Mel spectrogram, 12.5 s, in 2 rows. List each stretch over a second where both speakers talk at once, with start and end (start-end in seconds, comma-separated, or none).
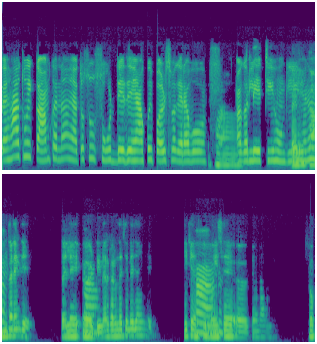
none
